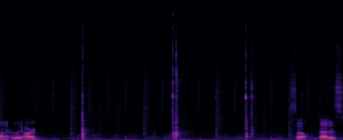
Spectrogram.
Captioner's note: mechanism clicking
